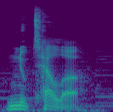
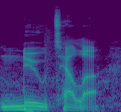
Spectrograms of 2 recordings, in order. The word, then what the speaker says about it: Nutella: I think I've seen that on the internet, combining pickles with Nutella. Okay. And yes, apparently you're supposed to pronounce it Nutella and not Nutella. Okay? It's not nut. It's newt.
